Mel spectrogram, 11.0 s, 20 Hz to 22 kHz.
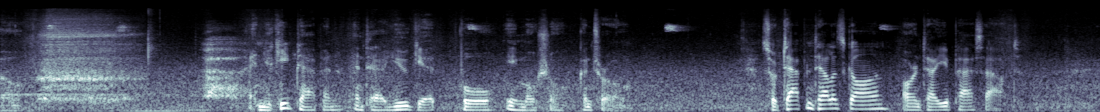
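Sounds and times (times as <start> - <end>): man breathing in deeply: 0.2 - 2.5.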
